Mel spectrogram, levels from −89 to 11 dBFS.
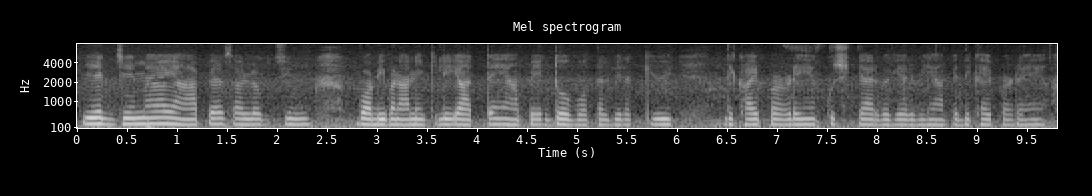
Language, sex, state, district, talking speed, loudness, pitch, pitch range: Hindi, male, Bihar, Madhepura, 225 wpm, -18 LUFS, 185 Hz, 180-195 Hz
